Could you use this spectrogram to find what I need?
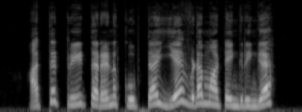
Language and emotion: Tamil, angry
